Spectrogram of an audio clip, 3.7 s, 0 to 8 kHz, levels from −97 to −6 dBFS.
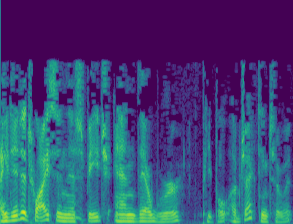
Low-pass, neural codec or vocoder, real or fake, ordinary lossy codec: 7.2 kHz; none; real; MP3, 24 kbps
